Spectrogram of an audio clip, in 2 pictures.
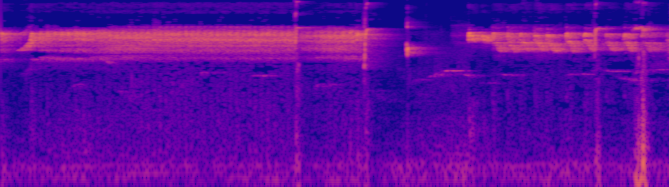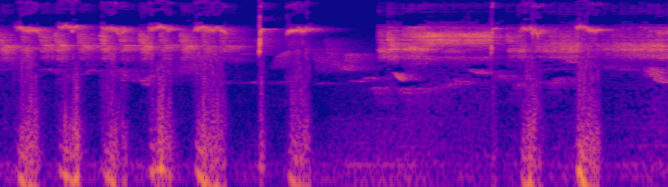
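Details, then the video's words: A chestnut-tailed starling lure: a sustained shrill high whine, brief breaks, then a string of sharp high chirps about twice a second, with a soft whistled note or two. "Pancingan Jalak RIO RIO"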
